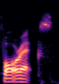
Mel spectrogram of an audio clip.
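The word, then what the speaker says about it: XXXX: Quadruple X. Yeah, you just call it 4X.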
